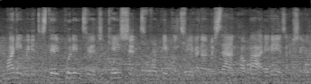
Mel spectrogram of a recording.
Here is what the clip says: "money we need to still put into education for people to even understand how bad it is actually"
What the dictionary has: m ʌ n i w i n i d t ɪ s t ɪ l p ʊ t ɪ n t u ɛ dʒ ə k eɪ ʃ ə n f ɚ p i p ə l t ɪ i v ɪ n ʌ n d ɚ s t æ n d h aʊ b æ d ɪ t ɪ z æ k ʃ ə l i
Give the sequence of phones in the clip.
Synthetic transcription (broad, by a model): m ʌ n i w i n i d t ɪ s t ɪ l p ʊ t ɪ n t u ɛ dʒ ə k eɪ ʃ ə n f ɚ p i p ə l t ɪ i v ɪ n ʌ n d ɚ s t æ n d h aʊ b æ d ɪ t ɪ z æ k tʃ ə l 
